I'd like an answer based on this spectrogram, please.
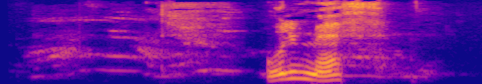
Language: Bashkir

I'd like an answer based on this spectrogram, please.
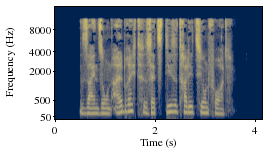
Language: German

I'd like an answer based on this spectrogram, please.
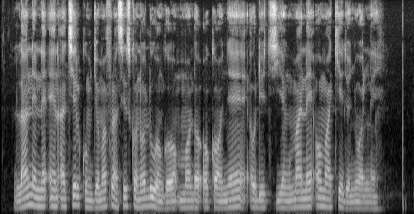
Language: Luo (Kenya and Tanzania)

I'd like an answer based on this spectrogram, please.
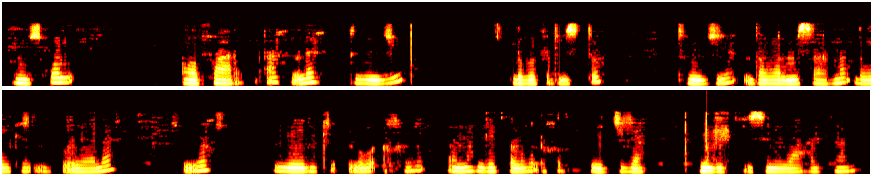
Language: Somali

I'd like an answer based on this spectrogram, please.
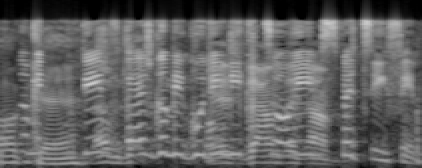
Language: Hebrew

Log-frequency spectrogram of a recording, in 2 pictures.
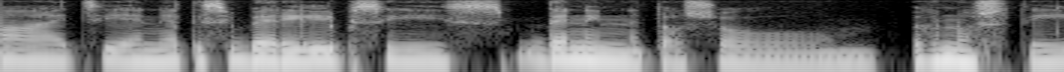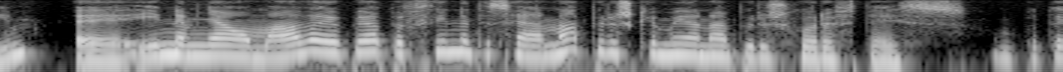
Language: Greek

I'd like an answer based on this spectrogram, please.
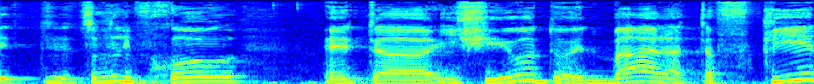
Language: Hebrew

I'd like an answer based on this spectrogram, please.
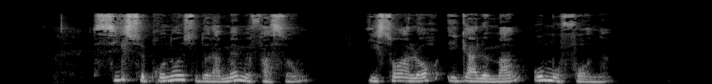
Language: French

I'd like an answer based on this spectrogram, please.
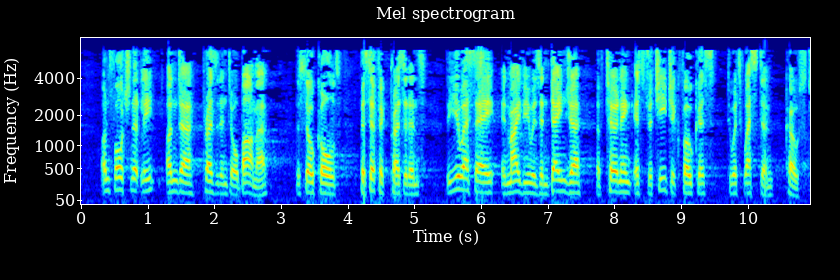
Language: English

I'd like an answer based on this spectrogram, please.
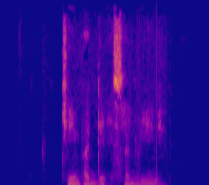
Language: Ganda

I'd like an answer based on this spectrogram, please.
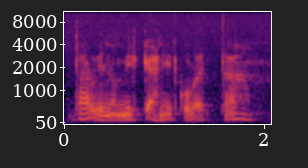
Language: Finnish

